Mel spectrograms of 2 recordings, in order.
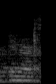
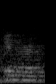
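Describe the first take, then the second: No difference in how they are said.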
